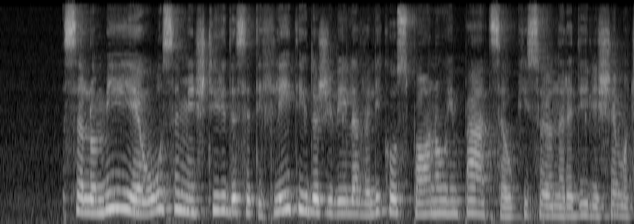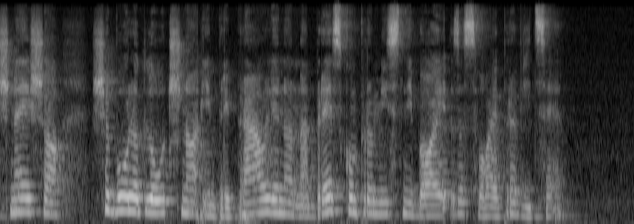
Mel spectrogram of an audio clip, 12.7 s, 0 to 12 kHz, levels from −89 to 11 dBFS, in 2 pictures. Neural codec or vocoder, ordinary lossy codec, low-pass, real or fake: vocoder, 44.1 kHz, 128 mel bands, Pupu-Vocoder; none; 10.8 kHz; fake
